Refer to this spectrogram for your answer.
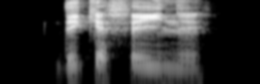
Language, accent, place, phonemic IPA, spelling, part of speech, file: French, France, Lyon, /de.ka.fe.i.ne/, décaféiner, verb, LL-Q150 (fra)-décaféiner.wav
- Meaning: to decaffeinate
